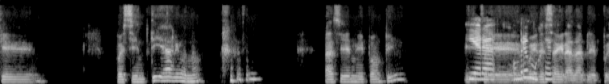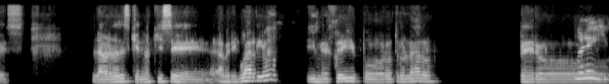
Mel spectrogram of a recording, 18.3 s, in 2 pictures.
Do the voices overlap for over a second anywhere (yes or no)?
yes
